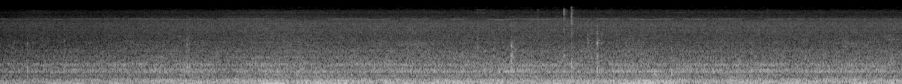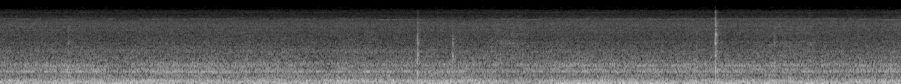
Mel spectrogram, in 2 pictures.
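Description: Steady machine-like rumble and whir, even throughout, with a few faint clicks.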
